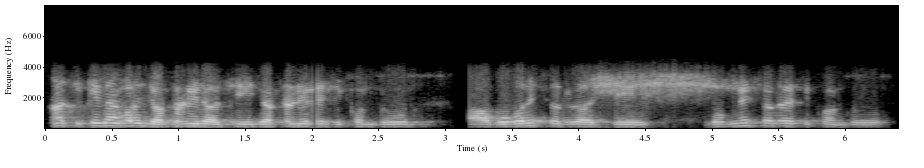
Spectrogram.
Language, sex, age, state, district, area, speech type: Odia, male, 60+, Odisha, Khordha, rural, conversation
